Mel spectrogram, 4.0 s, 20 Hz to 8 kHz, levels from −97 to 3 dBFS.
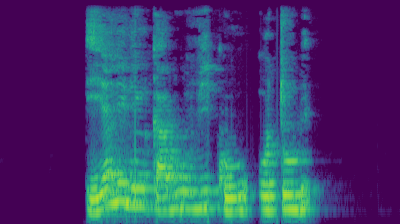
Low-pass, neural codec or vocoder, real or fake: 7.2 kHz; none; real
